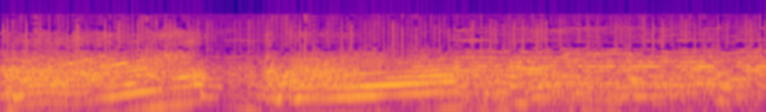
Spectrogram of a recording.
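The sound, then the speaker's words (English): A sleek, super-powered black high-speed car roars loudly as its engine revs and climbs in pitch. The pitch dips briefly near the middle, then rises again into a sustained high-speed drone. “super-powered black beauty, high-speed car of the Green Hornet.”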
